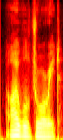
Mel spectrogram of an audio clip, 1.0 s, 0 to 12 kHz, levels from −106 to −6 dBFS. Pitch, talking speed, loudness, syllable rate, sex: 110 Hz, 250 wpm, -14 LUFS, 5.2 syllables/s, male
